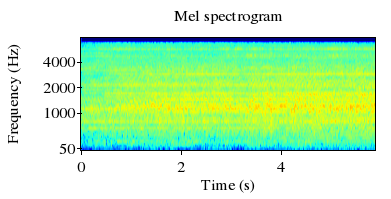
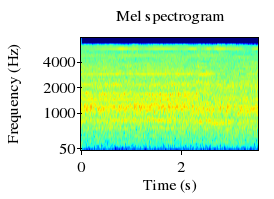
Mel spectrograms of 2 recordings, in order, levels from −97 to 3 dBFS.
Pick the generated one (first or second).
first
